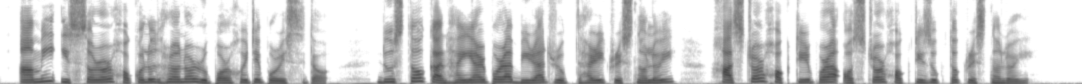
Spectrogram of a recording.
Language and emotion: Assamese, neutral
